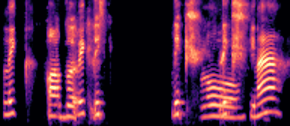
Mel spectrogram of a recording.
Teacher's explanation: kalau kaf itu dia ada percikan nafasnya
